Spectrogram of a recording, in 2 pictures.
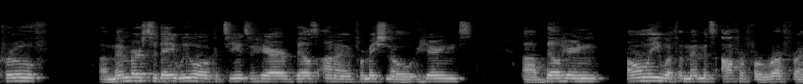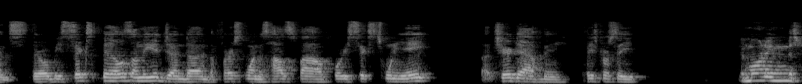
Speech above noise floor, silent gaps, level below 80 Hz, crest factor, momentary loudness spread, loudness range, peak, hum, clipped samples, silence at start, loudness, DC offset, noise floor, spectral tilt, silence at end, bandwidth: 58 dB; none; -72 dBFS; 14 dB; 9 LU; 3 LU; -12 dBFS; none; under 0.1%; 0 s; -27 LUFS; under 0.1%; -84 dBFS; -5.5 dB/octave; 0 s; 8.2 kHz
